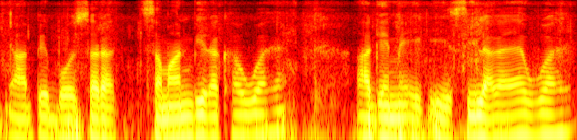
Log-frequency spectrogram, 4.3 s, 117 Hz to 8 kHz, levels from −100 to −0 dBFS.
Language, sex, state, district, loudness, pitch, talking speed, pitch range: Hindi, male, Jharkhand, Deoghar, -18 LUFS, 115 Hz, 220 wpm, 110-125 Hz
